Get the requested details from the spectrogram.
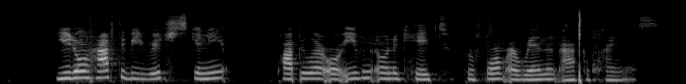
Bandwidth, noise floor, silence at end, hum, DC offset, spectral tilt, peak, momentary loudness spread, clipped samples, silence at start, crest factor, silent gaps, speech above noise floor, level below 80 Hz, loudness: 13.5 kHz; -74 dBFS; 0.35 s; none; under 0.1%; -4 dB/octave; -6 dBFS; 15 LU; under 0.1%; 0.55 s; 24 dB; none; 44 dB; -74 dBFS; -30 LUFS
